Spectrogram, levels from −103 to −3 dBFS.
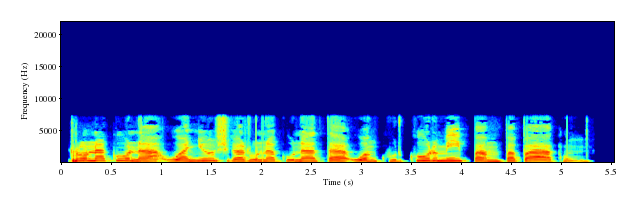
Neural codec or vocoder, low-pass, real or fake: none; 7.2 kHz; real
